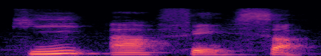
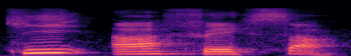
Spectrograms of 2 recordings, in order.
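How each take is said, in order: First: Said in the usual way. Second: "Qui a fait ça?" slow, a touch higher and louder; slow model question. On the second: Shown as a demonstration. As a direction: ask it slowly so students hear each word. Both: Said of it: "a small conversation".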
